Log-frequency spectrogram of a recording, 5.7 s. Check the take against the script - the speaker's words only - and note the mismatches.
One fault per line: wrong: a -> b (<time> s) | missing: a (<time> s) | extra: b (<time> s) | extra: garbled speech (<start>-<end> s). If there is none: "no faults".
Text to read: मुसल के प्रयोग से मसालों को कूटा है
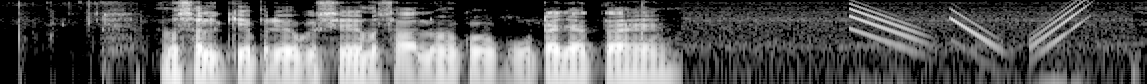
extra: जाता (2.8 s)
